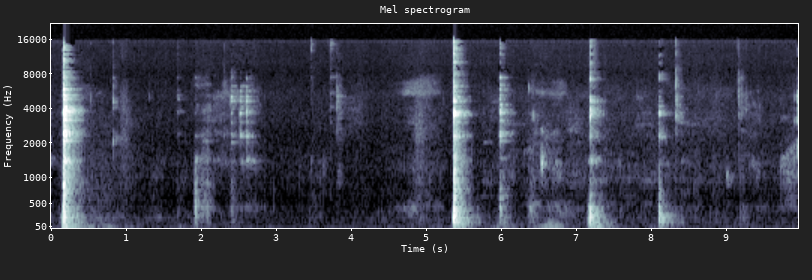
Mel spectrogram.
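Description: Metal forks clinking against ceramic plates as lemon pieces are speared. About eight sharp, separate clinks at uneven intervals, the loudest just at the start and about five seconds in.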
